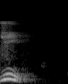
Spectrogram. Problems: none marked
